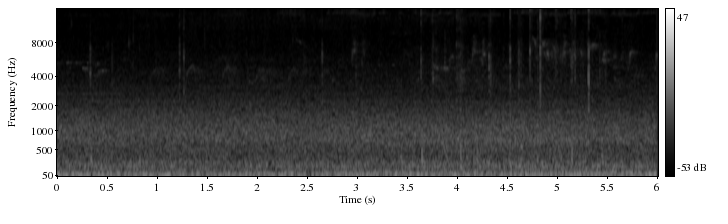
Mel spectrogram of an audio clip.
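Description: A steady, even rushing noise with irregular faint clicks and ticks over it.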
